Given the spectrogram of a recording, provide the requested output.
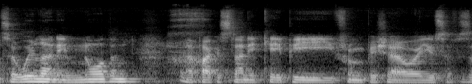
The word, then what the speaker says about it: Pakistan: say i'm going to pakistan and they don't use the long a it's kind of insulting how do you say pakistan pakistan say again pakistan ah listen to the long is there very good oh so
